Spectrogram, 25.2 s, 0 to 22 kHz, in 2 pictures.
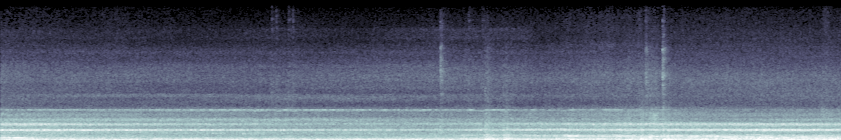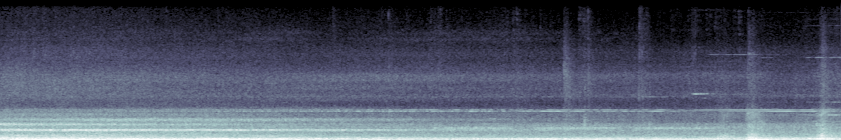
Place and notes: Beitou, Taipei City - MRT
Inside the MRT, from Fuxinggang Station to Qiyan Station, Sony PCM D50 + Soundman OKM II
